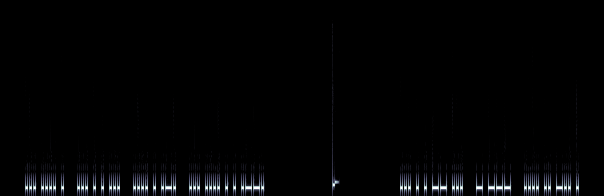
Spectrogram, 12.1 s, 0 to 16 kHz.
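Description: Fast Morse code sent at 30 words per minute in a steady mid-pitched beep, keyed into quick groups of short and long tones. The sending stops for a couple of seconds, broken only by a faint click, then resumes.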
